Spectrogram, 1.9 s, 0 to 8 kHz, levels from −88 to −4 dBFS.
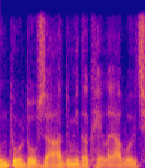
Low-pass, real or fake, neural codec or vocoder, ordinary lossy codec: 7.2 kHz; fake; codec, 16 kHz in and 24 kHz out, 0.4 kbps, LongCat-Audio-Codec, four codebook decoder; none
